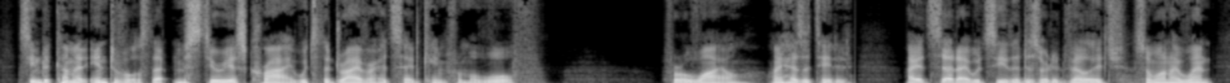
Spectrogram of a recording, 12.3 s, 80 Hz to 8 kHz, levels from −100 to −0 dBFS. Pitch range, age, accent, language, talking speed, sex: 80-100 Hz, 30-49, American, English, 170 wpm, male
